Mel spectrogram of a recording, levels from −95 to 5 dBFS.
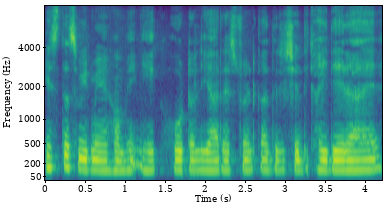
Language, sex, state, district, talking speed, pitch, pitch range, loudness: Hindi, male, Uttar Pradesh, Lalitpur, 200 wpm, 125 Hz, 125-130 Hz, -14 LUFS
